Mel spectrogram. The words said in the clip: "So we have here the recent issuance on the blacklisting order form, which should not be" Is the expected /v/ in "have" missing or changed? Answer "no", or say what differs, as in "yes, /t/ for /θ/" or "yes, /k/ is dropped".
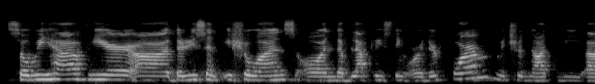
no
